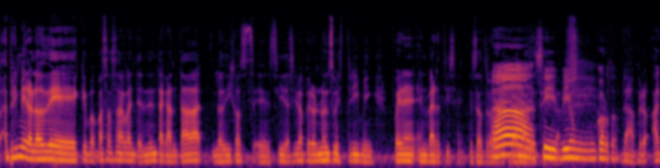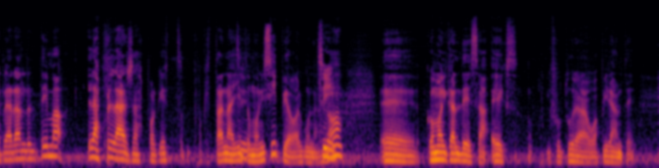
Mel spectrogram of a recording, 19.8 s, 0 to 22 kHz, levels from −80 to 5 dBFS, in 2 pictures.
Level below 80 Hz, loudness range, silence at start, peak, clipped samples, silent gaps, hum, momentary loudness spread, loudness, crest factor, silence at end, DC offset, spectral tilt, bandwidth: -58 dBFS; 7 LU; 0 s; -2 dBFS; under 0.1%; none; none; 14 LU; -23 LUFS; 20 dB; 0 s; under 0.1%; -6 dB/octave; 16 kHz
